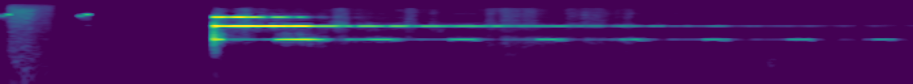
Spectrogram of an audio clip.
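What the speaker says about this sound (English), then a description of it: "This is just a little singing bowl" A small singing bowl is struck once, giving a bright clear ring that hangs and slowly fades over several seconds in an otherwise quiet room.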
